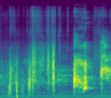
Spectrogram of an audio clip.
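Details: Cough from a child with a cold (runny nose and cough) while playing a game: a few short, harsh coughs over faint game sounds.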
